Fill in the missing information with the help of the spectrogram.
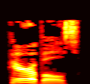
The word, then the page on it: parables: British English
